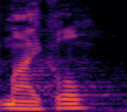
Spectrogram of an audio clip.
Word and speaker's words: Michal: Verse 16, as the ark of the Lord was entering the city of David, Michal, or maybe you pronounce it Michael, daughter of Saul, watched from a window.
